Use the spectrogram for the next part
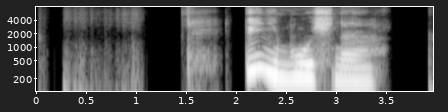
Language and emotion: Russian, neutral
